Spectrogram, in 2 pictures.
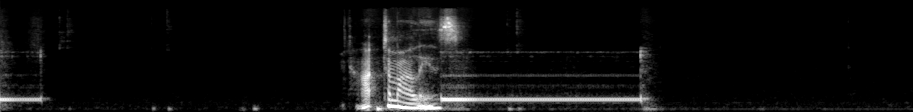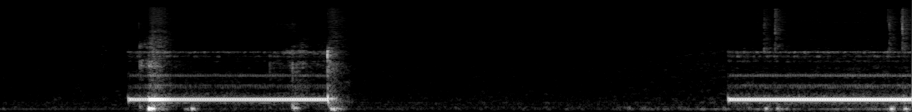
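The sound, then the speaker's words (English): A telephone line tone with harmonic bands sounds in three separate bursts of about two to three seconds each during an unanswered call to a scammer, the first briefly preceded by a quick voice, then long silent gaps between. “Scammers don't want to answer the phone.”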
